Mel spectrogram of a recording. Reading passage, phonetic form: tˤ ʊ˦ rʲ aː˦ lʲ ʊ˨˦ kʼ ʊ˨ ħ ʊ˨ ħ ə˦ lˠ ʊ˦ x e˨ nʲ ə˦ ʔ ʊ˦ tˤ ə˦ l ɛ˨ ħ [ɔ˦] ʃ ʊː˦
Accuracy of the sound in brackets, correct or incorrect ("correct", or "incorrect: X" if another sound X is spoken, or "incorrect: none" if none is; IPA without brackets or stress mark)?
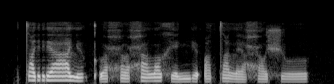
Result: correct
